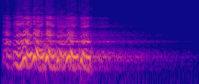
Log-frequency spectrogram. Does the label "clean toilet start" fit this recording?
No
